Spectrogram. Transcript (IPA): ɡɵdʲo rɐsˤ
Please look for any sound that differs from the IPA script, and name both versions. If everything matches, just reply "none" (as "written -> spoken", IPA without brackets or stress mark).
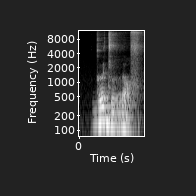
none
